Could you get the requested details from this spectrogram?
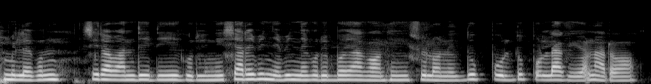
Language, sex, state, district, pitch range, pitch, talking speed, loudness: Chakma, female, Tripura, Dhalai, 200-220 Hz, 210 Hz, 165 wpm, -14 LUFS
